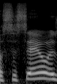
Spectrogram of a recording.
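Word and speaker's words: ceceo: Now, ceseo is when they pronounce the letters S and Z, no matter where they are in the word. And C's, when they are followed by the letter E or I, otherwise known as a soft C, as th, like in the word thing and not then.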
